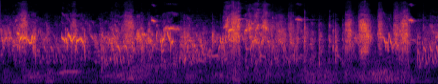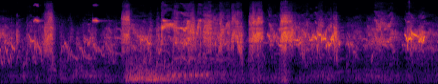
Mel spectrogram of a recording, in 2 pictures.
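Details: Chorus of breeding budgerigars: continuous high chattering warble made of many overlapping chirps and squeaks, with brief pauses and a soft lower rustle midway.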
